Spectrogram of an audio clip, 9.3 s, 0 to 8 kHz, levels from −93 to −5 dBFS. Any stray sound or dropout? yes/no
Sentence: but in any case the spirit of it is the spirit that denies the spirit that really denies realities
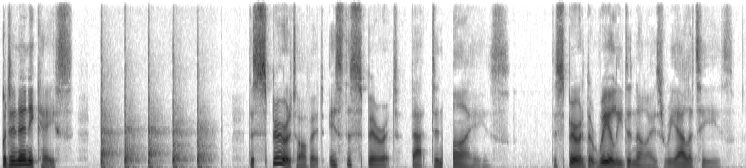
yes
